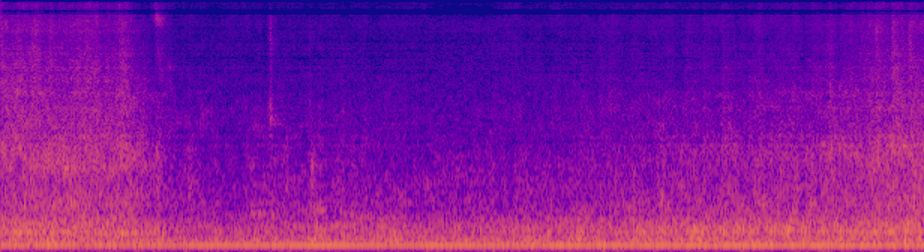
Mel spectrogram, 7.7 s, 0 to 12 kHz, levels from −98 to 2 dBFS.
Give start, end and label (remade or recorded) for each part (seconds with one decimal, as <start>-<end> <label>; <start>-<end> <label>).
0.0-3.6 remade; 3.6-4.1 recorded; 4.1-7.7 remade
